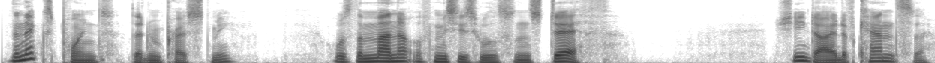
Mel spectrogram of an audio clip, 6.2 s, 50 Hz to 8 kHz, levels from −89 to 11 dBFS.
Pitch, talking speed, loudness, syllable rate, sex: 125 Hz, 165 wpm, -19 LUFS, 5.0 syllables/s, male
